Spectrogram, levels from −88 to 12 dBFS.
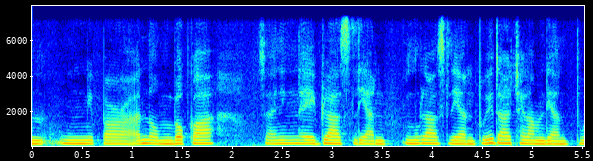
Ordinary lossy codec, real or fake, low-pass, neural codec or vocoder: none; fake; 7.2 kHz; codec, 16 kHz, 1 kbps, X-Codec, HuBERT features, trained on LibriSpeech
